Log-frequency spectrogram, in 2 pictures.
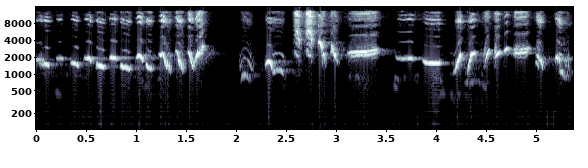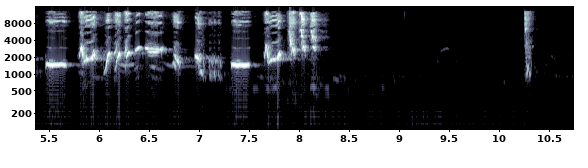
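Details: Continuous energetic song of a white-rumped shama, Medan type: about eight seconds of rapid varied whistles, rattling trills and sharp chips in quick succession, ending abruptly, with one late click.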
